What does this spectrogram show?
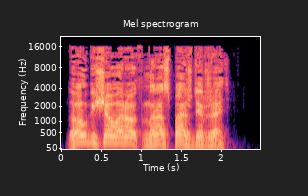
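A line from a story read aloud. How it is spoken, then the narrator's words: Shouting watchman. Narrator (Russian): сторож не крикнул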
